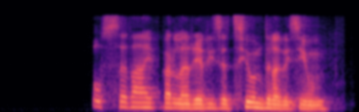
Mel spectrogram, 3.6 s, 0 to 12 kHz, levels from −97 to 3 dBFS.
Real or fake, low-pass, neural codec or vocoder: fake; 7.2 kHz; codec, 16 kHz, 0.8 kbps, ZipCodec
